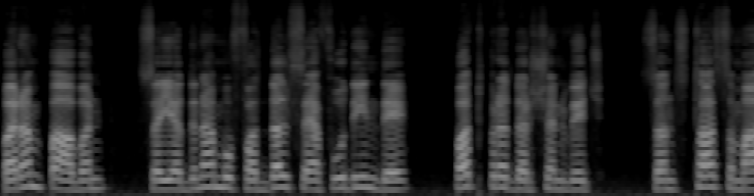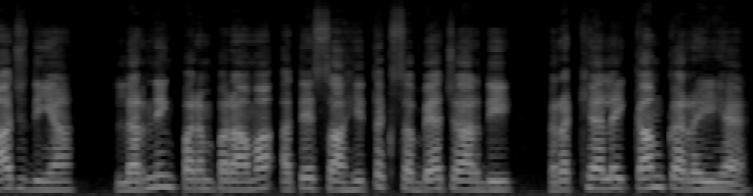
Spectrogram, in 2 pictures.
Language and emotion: Punjabi, neutral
